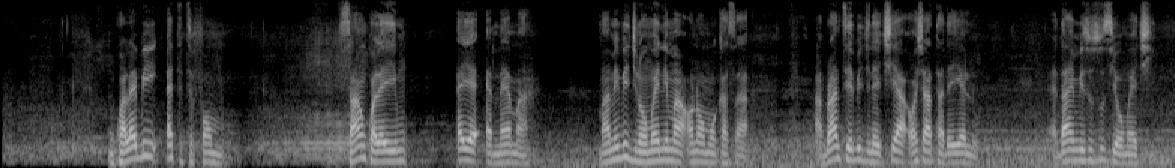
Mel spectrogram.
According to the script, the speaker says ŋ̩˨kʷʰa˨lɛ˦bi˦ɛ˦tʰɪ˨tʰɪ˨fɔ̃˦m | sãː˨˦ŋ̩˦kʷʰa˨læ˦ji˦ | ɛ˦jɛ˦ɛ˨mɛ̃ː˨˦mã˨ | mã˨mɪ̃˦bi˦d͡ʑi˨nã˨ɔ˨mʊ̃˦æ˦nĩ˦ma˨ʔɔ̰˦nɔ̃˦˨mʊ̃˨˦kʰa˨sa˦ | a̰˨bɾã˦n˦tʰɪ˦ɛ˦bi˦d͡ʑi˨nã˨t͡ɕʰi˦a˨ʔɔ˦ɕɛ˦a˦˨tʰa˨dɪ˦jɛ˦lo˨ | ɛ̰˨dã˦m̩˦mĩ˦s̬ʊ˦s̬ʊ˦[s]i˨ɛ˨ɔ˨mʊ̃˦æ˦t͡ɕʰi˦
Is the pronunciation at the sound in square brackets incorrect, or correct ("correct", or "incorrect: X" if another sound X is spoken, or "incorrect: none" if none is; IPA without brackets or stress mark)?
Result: correct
